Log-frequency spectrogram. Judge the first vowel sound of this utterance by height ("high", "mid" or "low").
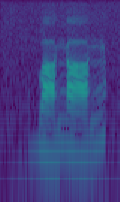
low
